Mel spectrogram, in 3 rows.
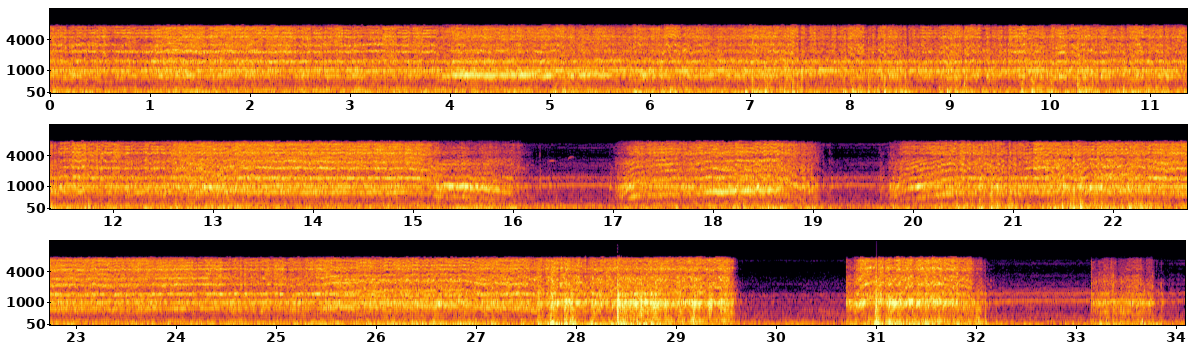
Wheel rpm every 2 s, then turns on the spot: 200, 200, 210, 200, 200, 200, 200, 160, 80, 100, 160, 190, 200, 200, 190, 100, 40.
none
